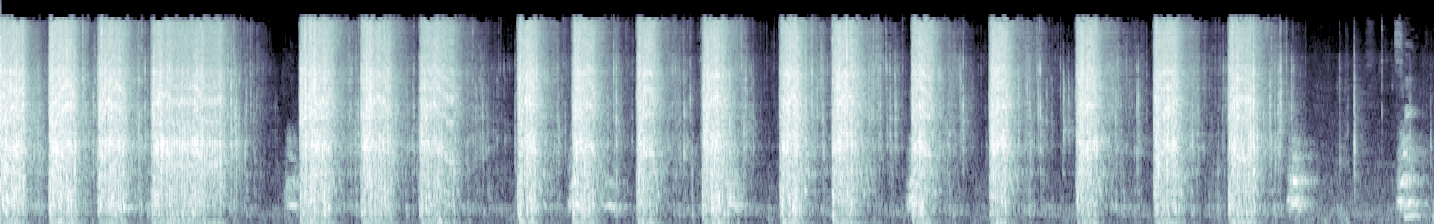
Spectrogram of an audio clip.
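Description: A handheld hand blender chops bread into homemade breadcrumbs in loud, close, gritty bursts, pulsing on and off in a rapid, irregular rhythm with brief pauses between.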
